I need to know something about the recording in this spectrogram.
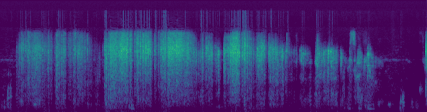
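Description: Bursts of rustling, crackling noise coming over the call from a participant's unmuted microphone, in uneven gusts with small clicks through it.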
